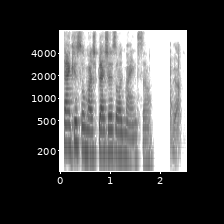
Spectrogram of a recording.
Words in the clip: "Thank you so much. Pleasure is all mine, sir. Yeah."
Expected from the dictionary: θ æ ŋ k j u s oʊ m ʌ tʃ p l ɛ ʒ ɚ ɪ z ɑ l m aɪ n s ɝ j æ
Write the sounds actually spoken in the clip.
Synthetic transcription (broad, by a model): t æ ŋ k j u s oʊ m ʌ tʃ p l ɛ ʒ ɚ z ɑ l m aɪ n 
